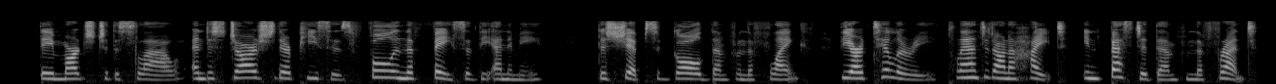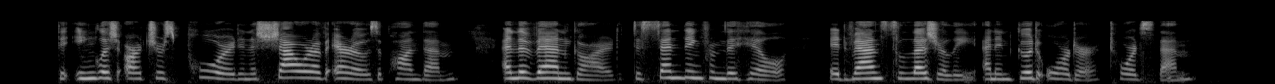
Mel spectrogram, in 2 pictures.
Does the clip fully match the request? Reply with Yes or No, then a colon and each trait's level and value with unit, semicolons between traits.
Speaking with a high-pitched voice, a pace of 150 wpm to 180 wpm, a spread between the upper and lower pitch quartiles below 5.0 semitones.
No: very high, 260 Hz; average, 140 wpm; average, 3.4 semitones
